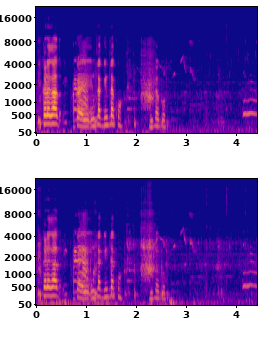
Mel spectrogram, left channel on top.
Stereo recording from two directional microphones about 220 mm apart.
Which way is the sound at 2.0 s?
35° right (ahead or behind).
